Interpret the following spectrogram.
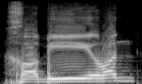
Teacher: خا ہے وہ بھی موٹا پڑا جائے گا، اور آخر میں را کے اوپر حرکات ہیں تو را بھی پر ہے خبیرا. وقف کریں گے تو خبیرا.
